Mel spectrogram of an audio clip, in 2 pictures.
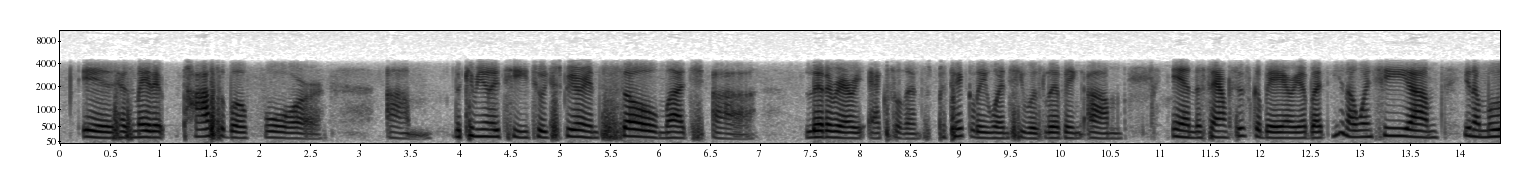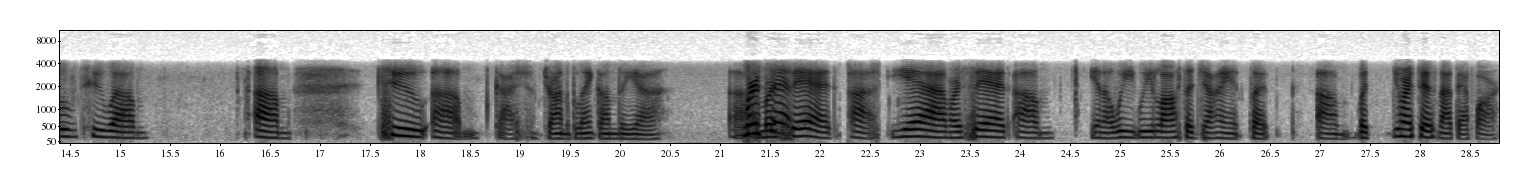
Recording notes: all who called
